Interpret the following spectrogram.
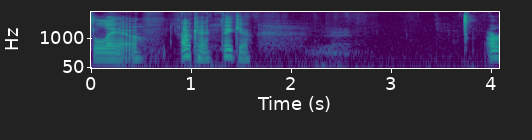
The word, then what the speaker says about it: Laos: H los is h lo is the common English English pronunciation but in it's leo.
